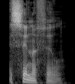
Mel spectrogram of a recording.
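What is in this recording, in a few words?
"eosinophil", English, British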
